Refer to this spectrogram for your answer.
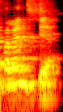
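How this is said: The name is said with English pronunciation. "that's the English version of it"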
